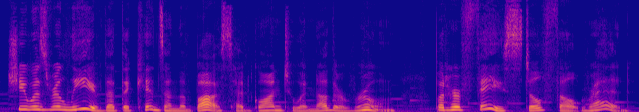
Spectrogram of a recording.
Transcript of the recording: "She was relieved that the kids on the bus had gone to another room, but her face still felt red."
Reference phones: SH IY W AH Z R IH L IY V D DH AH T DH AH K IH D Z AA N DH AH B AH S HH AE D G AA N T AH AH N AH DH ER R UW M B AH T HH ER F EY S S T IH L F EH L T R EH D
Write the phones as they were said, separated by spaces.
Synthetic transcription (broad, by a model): SH IY W AH Z R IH L IY V DH AH T DH AH K IH D Z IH N DH AH B AH S HH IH D G AA N T AH AH N AH DH ER R UW M B AH T HH ER F EY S S T IH L F EH L T R EH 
